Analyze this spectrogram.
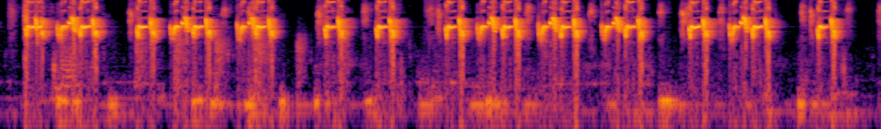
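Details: Bar-winged prinia, used as a lure to make other prinias sing: loud, high, chattering bursts of squeaky chirps, phrases repeated roughly once a second with brief pauses between, amid music.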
